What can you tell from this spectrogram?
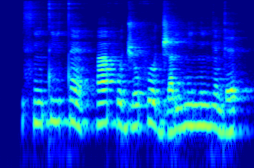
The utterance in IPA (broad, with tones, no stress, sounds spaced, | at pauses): s ĩ˦ t i˦ t ɛ̃˦˨ | ã˦ f o˧ d͡ʒ o˦ f o˦˨ d͡ʒ a˧ ɾ i˦ n i˧ n ĩ˧ ɡ ɛ̃˨ ɡ ɛ˨˦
